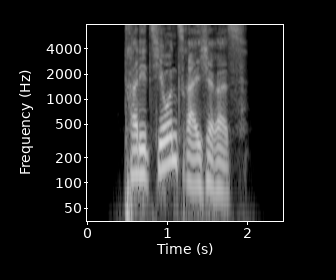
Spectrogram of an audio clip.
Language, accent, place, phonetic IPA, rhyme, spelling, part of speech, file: German, Germany, Berlin, [tʁadiˈt͡si̯oːnsˌʁaɪ̯çəʁəs], -oːnsʁaɪ̯çəʁəs, traditionsreicheres, adjective, De-traditionsreicheres.ogg
- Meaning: strong/mixed nominative/accusative neuter singular comparative degree of traditionsreich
